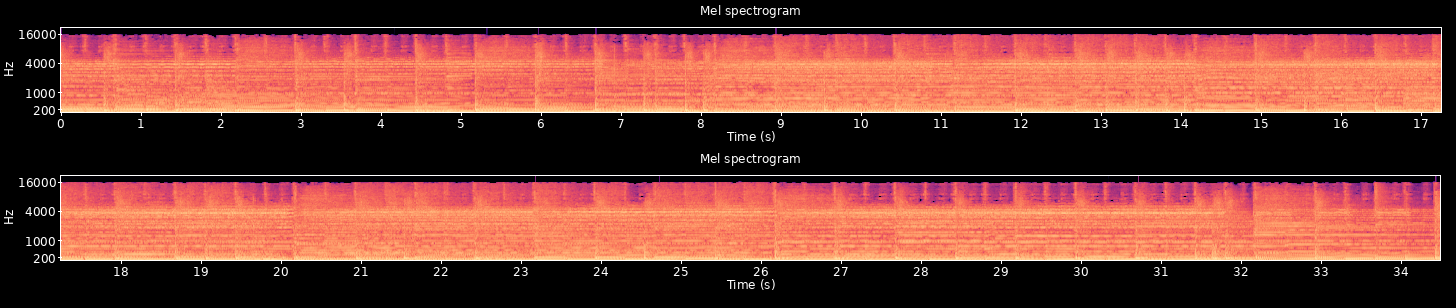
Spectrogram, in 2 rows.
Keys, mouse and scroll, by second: 0.3-2.8 middle drag, 2.9 click, 3.2 scroll up 2, 3.5-4.8 middle drag, 4.8 click, 5.0 scroll down 2, 5.2-6.7 middle drag, 6.7-7.8 drag, 7.8-9.6 middle drag, 9.6-14.6 drag, 14.6 n, 15.1-17.2 middle drag, 17.2-18.4 drag, 18.6 middle click, 18.7 scroll up 1, 18.9 click, 19.2-20.3 shift+middle drag, 20.3 shift+d, 22.9-27.2 drag, 30.0 click.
